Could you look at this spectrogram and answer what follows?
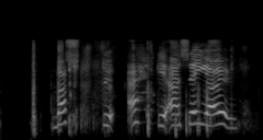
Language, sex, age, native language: Icelandic, female, 8, Icelandic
